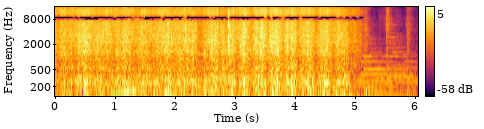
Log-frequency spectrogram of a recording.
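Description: Coarse pine shavings pouring out of a plastic bag onto the floor, a dense steady hiss that stops near the end. Background music with sustained notes continues underneath and comes through clearly once the pouring noise stops.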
